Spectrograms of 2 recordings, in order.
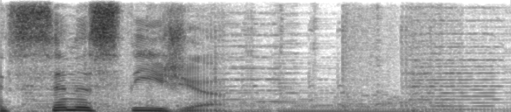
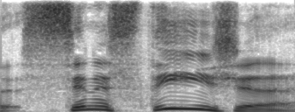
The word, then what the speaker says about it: synesthesia: today we're going to talk about something called synesthesia. Okay, that's kind of a difficult word to pronounce because it's got the TH in there.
